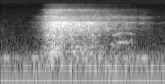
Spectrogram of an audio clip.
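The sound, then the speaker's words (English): One slow, deep breath taken during a guided relaxation exercise. It is a soft, airy hiss that swells over about half a second, then fades gradually as the air is let out. “So nice full in-breath and then a complete exhalation.”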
